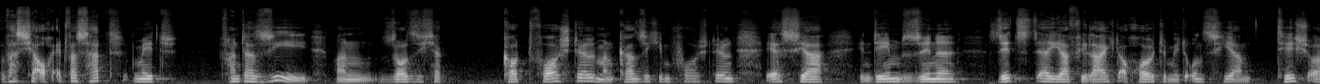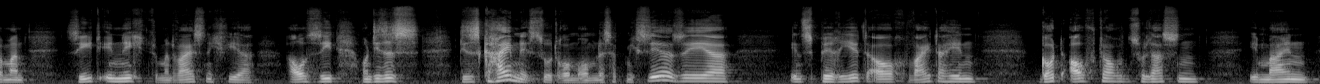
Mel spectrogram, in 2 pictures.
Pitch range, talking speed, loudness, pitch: 115-135 Hz, 150 wpm, -24 LUFS, 125 Hz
